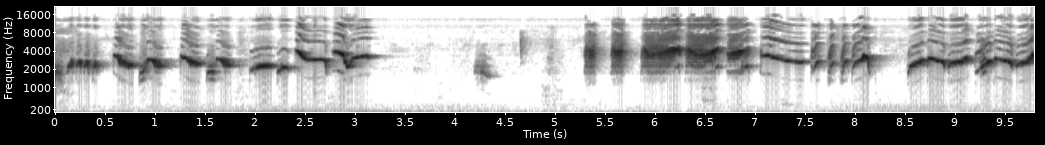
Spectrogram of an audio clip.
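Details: Chinese hwamei singing naturally without a female nearby: bursts of loud, varied whistled phrases, slurred and repeated, with harsh buzzy notes and sharp chirps mixed in, broken by a short pause midway.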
